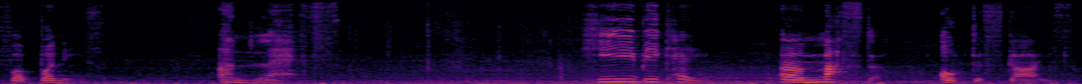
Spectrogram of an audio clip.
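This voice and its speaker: A woman teacher reading a picture book aloud, expressive storytelling with dramatic pauses. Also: fairly high pitch, slight background noise, low-quality recording. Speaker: primary school teacher.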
